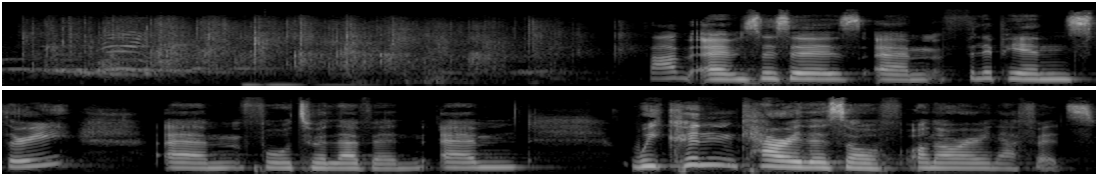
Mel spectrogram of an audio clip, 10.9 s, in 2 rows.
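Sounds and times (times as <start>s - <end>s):
audience cheering: 0.0s - 3.0s
speech: 3.3s - 10.9s.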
